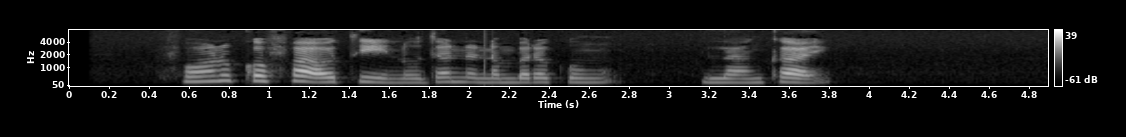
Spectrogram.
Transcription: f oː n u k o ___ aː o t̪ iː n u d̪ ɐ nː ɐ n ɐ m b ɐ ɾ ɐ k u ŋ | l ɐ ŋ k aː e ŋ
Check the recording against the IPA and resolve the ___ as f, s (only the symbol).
f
